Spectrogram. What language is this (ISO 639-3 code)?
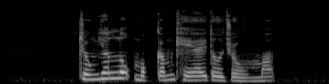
yue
